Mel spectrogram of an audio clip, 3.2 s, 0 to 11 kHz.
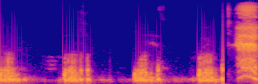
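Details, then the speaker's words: Aortic stenosis murmur: regular heartbeat near 75 a minute, each beat carrying a harsh, rumbling systolic murmur; a listener guessed holosystolic murmur, answer given as aortic stenosis. "All right, Brooke, what do you think that this heart murmur is? A holo systolic murmur. Holo systolic, let's check. And the answer is aortic stenosis."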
